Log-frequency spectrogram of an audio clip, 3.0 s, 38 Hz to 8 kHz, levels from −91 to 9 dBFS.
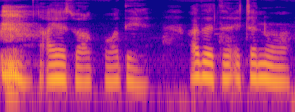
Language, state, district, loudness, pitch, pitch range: Idu Mishmi, Arunachal Pradesh, Lower Dibang Valley, -19 LUFS, 180 Hz, 165-185 Hz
